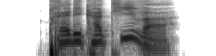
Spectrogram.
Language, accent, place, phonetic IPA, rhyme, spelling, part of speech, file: German, Germany, Berlin, [pʁɛdikaˈtiːvɐ], -iːvɐ, prädikativer, adjective, De-prädikativer.ogg
- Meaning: inflection of prädikativ: 1. strong/mixed nominative masculine singular 2. strong genitive/dative feminine singular 3. strong genitive plural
